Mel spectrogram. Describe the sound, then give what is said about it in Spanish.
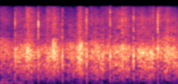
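Steady crowd applause, dense and continuous with many hands clapping at once, fairly loud and even throughout without any voices on top. “Entonces, un aplauso para él, por favor.”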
